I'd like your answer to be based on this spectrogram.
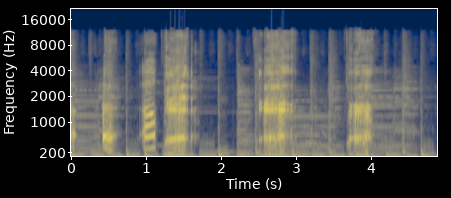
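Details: Girl burping compilation: several loud, drawn-out voiced belches over background music; repeated burping.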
